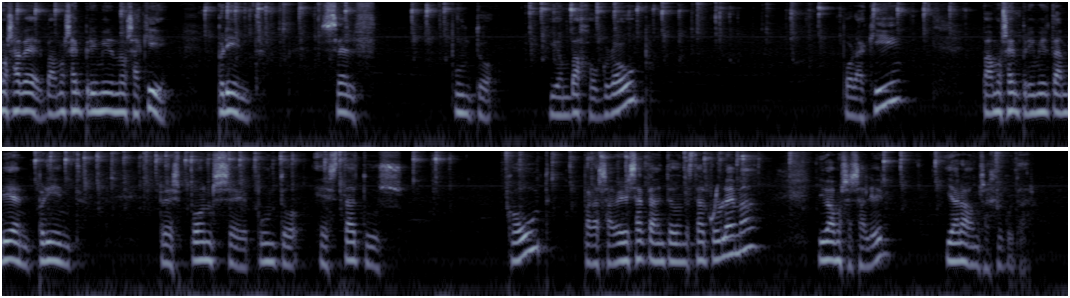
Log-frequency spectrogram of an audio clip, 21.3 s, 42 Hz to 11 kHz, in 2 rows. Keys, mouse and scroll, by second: 0.0-18.7 typing, 8.2 Escape, 15.7 Return, 19.6 ctrl+p, 20.0 ctrl+p, 20.6 Return.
